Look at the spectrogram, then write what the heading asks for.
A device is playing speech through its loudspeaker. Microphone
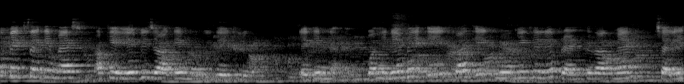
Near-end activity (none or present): present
